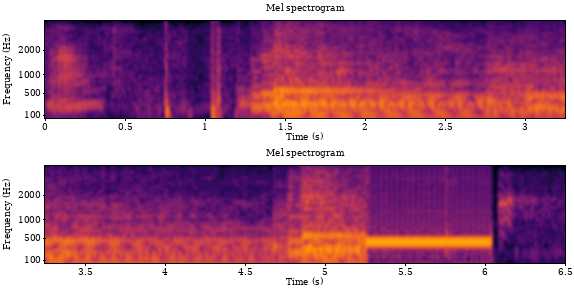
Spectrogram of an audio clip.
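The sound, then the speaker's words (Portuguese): Telephone tones play while a call is being transferred. A few short clicks come first, then a sustained, buzzy tone with a slight shift partway through. A brief pure, steady beep ends it before it cuts off. “só um minutinho, eu vou transferir lá pra Kelly na folha de pagamento, tá?”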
